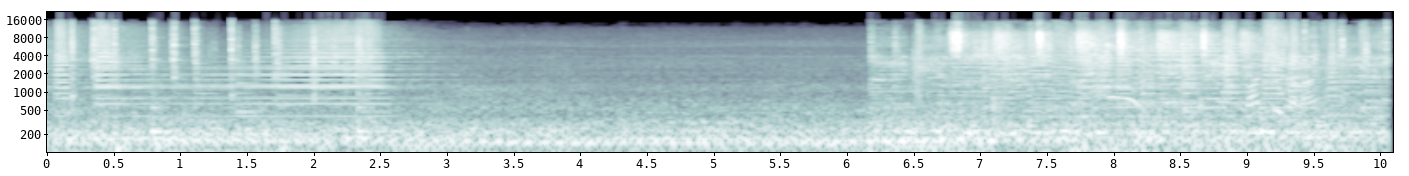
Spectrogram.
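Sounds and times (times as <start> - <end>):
music: 0.0 - 2.8, 6.2 - 10.0
car engine and road noise: 0.0 - 10.0.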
